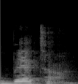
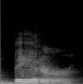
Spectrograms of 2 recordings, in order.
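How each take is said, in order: First: The middle t is a clear t sound. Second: The middle t sounds like a soft d or r. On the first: "e no britânico" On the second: "No inglês americano"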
